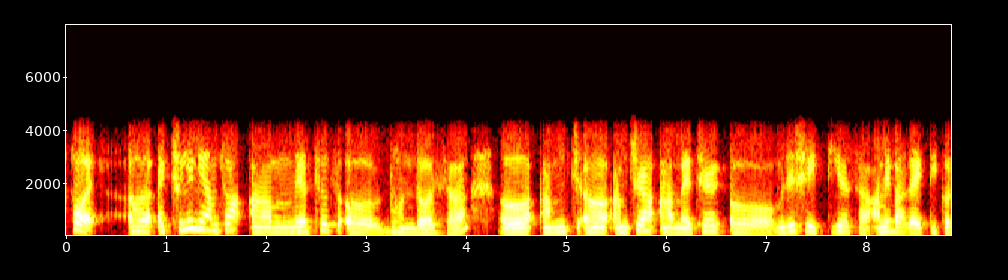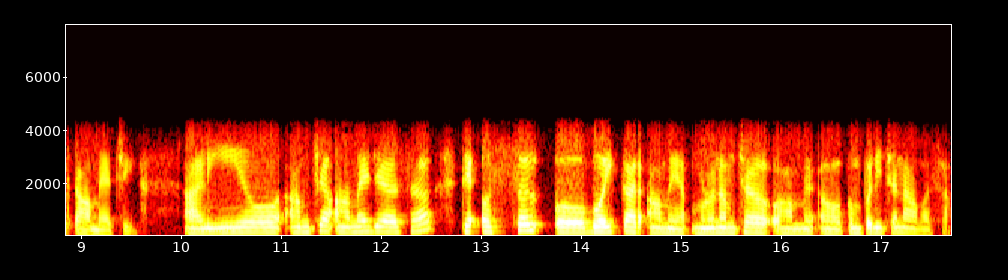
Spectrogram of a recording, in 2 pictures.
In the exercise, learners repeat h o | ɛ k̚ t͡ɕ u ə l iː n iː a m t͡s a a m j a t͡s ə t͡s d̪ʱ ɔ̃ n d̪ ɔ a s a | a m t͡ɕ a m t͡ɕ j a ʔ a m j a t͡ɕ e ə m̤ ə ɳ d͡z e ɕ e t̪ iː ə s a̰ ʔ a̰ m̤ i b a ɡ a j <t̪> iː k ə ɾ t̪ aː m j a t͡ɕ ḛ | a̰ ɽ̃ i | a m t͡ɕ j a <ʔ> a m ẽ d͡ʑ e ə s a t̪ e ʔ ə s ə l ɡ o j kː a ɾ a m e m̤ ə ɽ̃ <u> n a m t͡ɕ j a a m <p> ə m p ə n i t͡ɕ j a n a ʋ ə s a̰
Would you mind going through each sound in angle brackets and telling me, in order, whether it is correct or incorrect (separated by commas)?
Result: correct, correct, incorrect, incorrect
